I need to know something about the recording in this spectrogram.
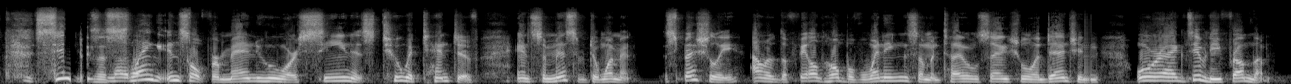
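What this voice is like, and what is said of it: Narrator voice. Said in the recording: “Let me get my narrator voice.”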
